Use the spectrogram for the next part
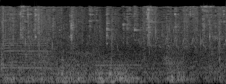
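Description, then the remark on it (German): Traders lead goats and calves along a street, their hooves clopping in a steady, dense clatter on hard ground, continuous, with no voices. “Handelsleute ziehen ihre Ziegen und Kälber durch die Straßen”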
